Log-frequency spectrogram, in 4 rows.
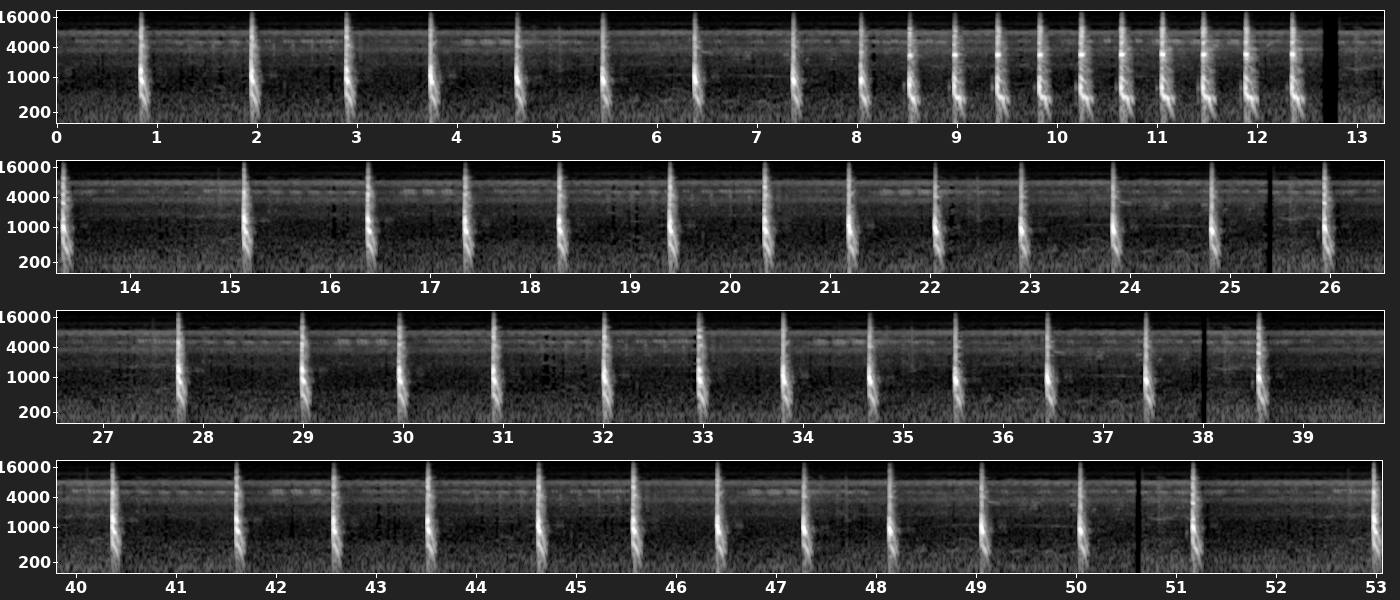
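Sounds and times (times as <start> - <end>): bird calling sharp notes: 7.4 - 12.6.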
